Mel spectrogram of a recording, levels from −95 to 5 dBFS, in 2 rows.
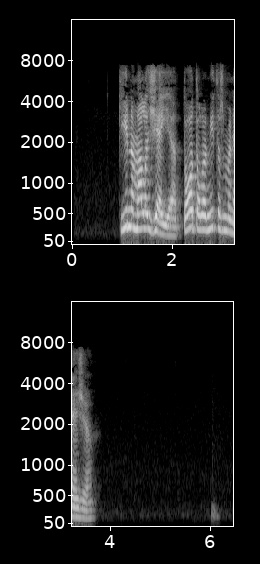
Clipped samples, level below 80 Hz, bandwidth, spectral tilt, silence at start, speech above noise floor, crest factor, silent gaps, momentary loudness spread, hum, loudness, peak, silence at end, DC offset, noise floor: under 0.1%; -66 dBFS; 7.8 kHz; -4 dB/octave; 0.95 s; 61 dB; 18 dB; none; 12 LU; none; -16 LUFS; -2 dBFS; 2.8 s; under 0.1%; -77 dBFS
